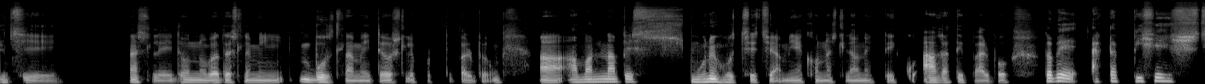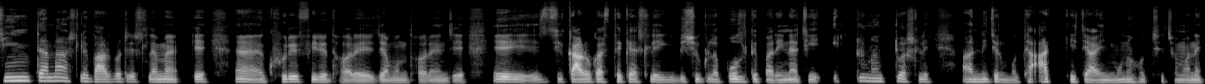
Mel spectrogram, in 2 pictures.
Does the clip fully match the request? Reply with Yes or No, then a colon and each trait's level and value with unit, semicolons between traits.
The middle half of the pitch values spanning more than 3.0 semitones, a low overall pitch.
Yes: average, 3.7 semitones; low, 110 Hz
